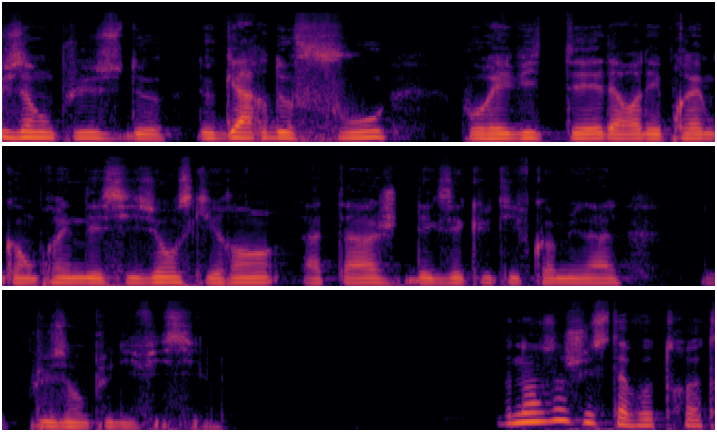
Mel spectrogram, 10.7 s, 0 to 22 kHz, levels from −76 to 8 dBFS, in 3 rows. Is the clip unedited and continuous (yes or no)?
yes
